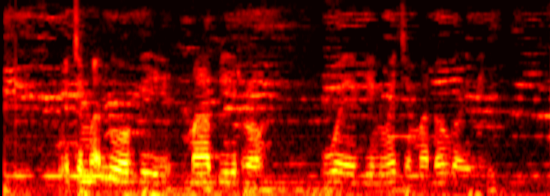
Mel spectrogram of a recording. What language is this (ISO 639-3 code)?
luo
